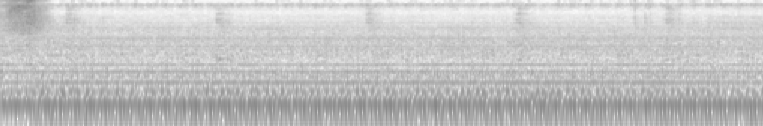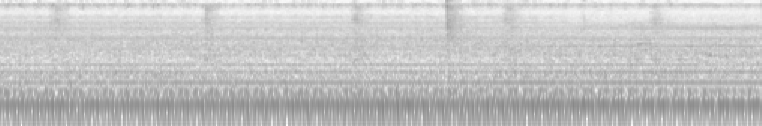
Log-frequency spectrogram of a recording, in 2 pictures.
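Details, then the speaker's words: Bathroom ceiling fan, microphone held up near it: steady low motor hum with faint periodic blips; owner believes data bursts on mains supply, explicitly not fan blade imbalance, also seen on spectrum analyser. "if keeps doing it just does data burst bizarre really bizarre like I say it's not it's not something to do with the fan blade something going out of balance"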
